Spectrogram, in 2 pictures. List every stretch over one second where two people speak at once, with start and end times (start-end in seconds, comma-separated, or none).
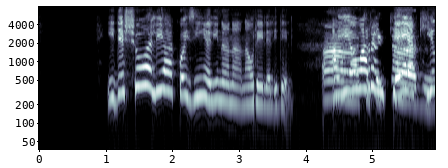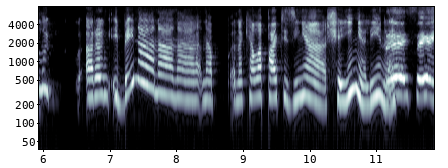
4.4-6.0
